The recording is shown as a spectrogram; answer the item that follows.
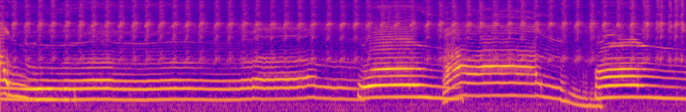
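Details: Late-night territorial fight between domestic cats: a drawn-out, loud yowling wail held steady, then breaking into rising and falling howls with a steep downward slide around seven seconds before swelling once more.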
